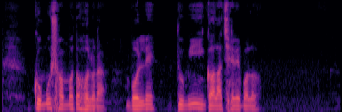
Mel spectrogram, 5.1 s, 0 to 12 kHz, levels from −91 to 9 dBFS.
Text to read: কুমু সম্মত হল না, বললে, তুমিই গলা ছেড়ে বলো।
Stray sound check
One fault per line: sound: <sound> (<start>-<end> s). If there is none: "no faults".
no faults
